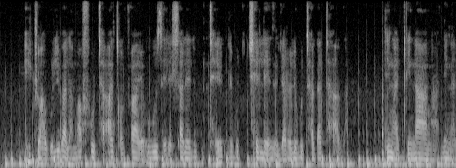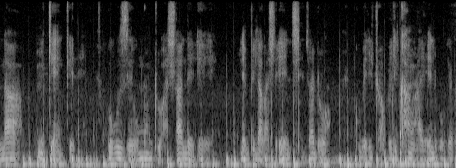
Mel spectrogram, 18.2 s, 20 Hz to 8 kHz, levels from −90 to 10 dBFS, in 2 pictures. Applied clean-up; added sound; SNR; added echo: none; Computer keyboard; 1 dB; none.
